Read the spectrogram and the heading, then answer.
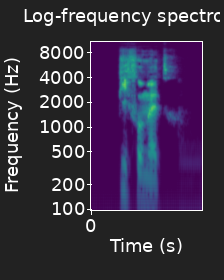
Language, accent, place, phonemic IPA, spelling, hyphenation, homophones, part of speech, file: French, France, Lyon, /pi.fɔ.mɛtʁ/, pifomètre, pi‧fo‧mètre, pifomètres, noun, LL-Q150 (fra)-pifomètre.wav
- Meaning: intuitive estimate or approximation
